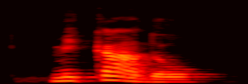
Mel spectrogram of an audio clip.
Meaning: 1. mikado, pick-up sticks (game of skill) 2. mikado, a former title of the emperors of Japan during a certain period 3. any emperor of Japan
- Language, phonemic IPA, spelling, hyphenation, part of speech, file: Dutch, /ˈmi.kaːˌdoː/, mikado, mi‧ka‧do, noun, Nl-mikado.ogg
